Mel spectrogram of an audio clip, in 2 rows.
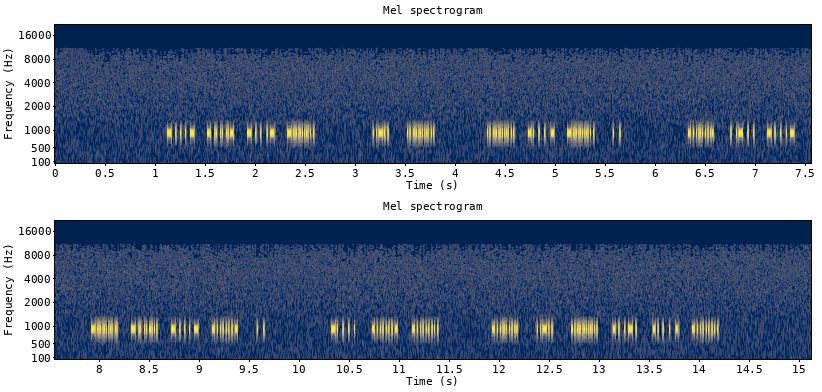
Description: Hellschreiber (Feld-Hell, 122.5 baud), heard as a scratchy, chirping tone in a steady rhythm, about 920 Hz. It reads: NAME IS SUE, QTH BRNO, LOC QI24VC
